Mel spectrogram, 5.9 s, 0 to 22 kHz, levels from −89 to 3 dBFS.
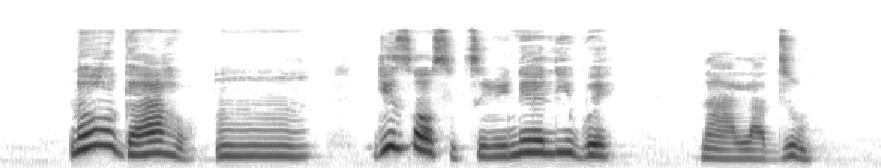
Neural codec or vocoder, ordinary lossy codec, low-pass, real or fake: none; none; none; real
